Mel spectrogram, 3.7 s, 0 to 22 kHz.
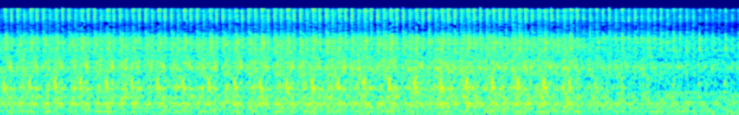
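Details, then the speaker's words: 2006 Mazda 6 petrol engine idling, recorded close to cylinder 3: light, even ticking about four times a second from noisy hydraulic lifters, heard as revs drop toward 1,100–1,500 rpm; owner cured it with oil additives. "I don't know when you can hear when my revs go down uh maybe towards 1,100 or 1,500 try to hear a little ticking noise hear that that's that taking noise"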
